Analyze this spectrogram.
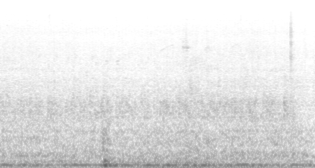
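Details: A vehicle engine idles with a low throbbing rumble and a few faint knocks, with no animal voices.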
